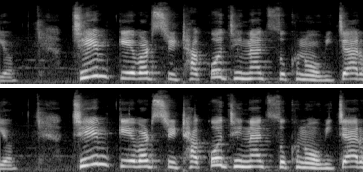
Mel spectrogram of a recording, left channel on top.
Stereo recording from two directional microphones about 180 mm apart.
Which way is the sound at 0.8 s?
15° right (ahead or behind).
